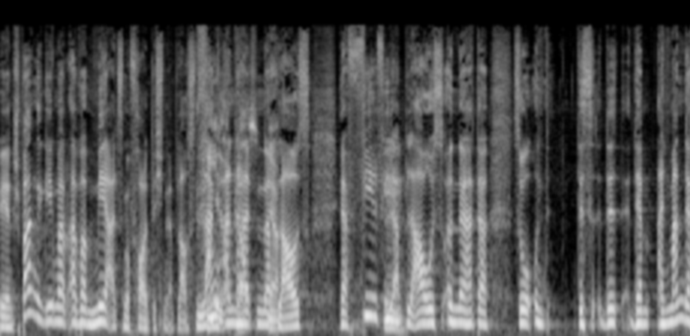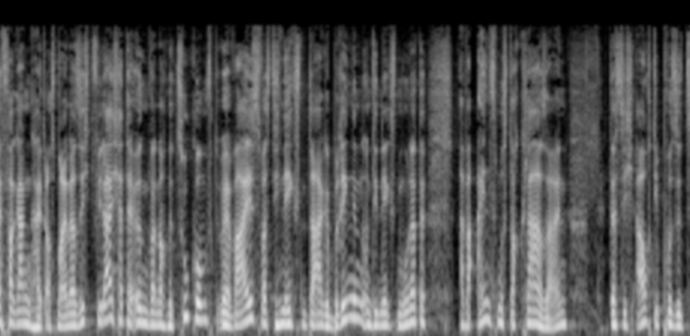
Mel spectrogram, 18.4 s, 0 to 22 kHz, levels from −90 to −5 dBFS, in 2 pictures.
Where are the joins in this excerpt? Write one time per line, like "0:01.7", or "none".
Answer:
0:05.9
